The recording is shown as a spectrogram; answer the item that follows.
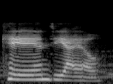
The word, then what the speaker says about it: Kandil: Kandil. Bandil. R. 59. Kan is pronounced aloud. Dil is pronounced with a low voice.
